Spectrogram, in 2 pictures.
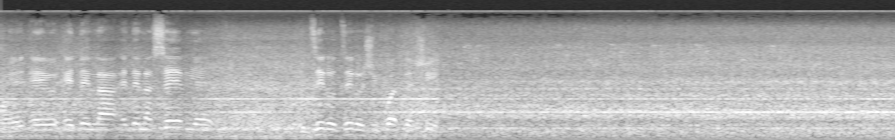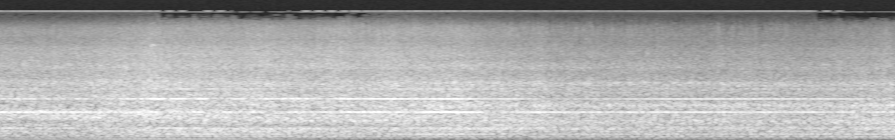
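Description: A diesel locomotive engine rumbles and hums steadily nearby.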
